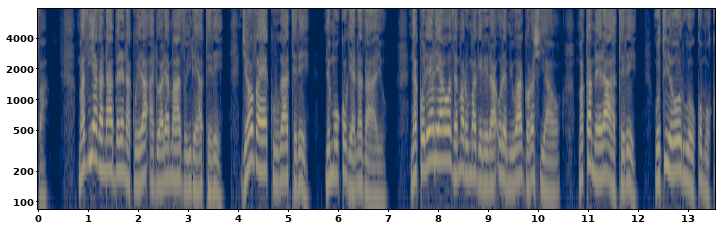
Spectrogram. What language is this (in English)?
Kikuyu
